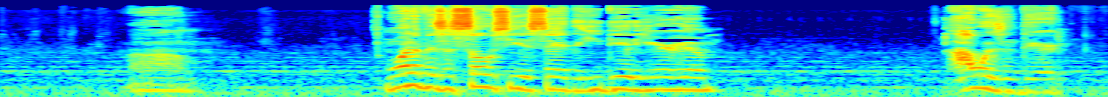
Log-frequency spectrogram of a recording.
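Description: A young man speaks with animation close to a microphone, in short bursts with pauses.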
